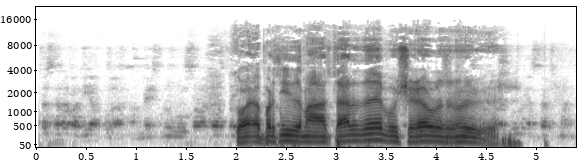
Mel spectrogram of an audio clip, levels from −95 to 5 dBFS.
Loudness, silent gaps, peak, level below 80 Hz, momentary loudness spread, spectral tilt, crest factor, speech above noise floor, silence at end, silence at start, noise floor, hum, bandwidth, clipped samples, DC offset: -15 LUFS; none; 0 dBFS; -42 dBFS; 23 LU; -5 dB/octave; 16 dB; 29 dB; 0.3 s; 0.2 s; -44 dBFS; none; 14 kHz; under 0.1%; under 0.1%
